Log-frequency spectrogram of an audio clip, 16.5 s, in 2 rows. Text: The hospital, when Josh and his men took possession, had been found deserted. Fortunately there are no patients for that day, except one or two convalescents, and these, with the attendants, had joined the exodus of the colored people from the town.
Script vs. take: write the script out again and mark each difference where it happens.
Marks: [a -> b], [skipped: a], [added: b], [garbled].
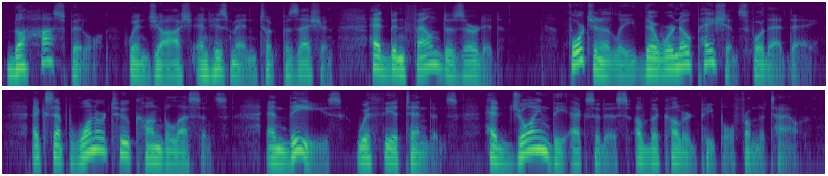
The hospital, when Josh and his men took possession, had been found deserted. Fortunately there [are -> were] no patients for that day, except one or two convalescents, and these, with the attendants, had joined the exodus of the colored people from the town.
